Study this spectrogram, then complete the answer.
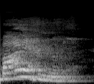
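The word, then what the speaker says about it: ಬಾಳೆಹಣ್ಣು: friends, यहाँ पर एक और चीज, ये बा ला, ला का उच्चारण जो है यहाँ पे हमारे जो तमिल तेलुगु कन्नड़ मलयाली में एक अलग ध्वनि होती है, जो ल भी नहीं है और अड़ा भी नहीं है, देखिए जब हम लोग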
